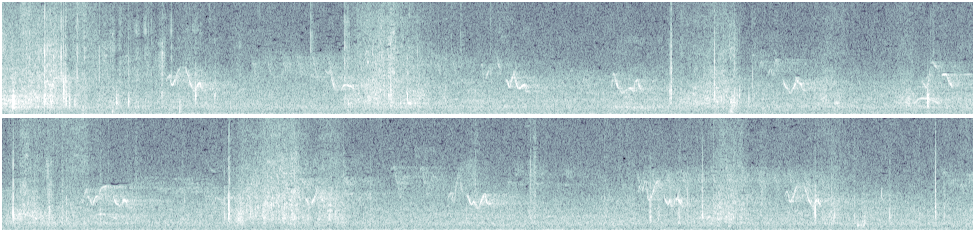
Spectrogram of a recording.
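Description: Near silence, with faint scattered rustles and scrapes as electrical wire and a PVC pipe are handled, and a few faint bird chirps.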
